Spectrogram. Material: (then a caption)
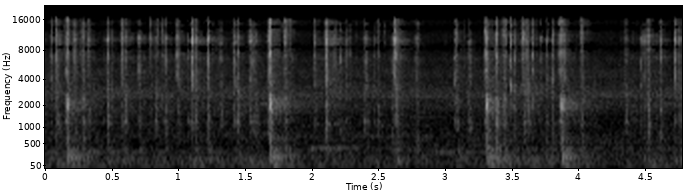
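Plastic. Two hands with long nails type quickly with their fingertips on a mechanical keyboard with black plastic keycaps and purple backlighting. The result is a steady stream of short, bright plastic clicks and clacks, with four louder keystrokes standing out above the rest.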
